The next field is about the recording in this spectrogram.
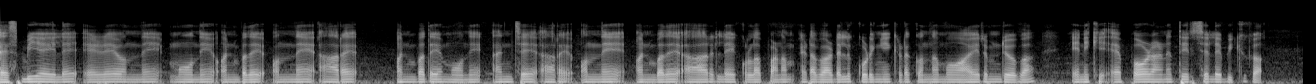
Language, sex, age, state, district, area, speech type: Malayalam, male, 18-30, Kerala, Palakkad, rural, read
